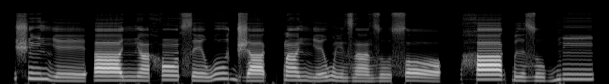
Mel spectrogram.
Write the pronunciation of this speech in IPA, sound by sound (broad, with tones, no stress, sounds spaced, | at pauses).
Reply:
ʃ ĩ˦ ɲ e˨ | aː˧ ɲ ã˨ h ɔ̃˧ s e˨ w u˦ d͡ʒ aː˨ k k͡p ã˦ ɲ e˨˦ w ĩ˨ z ã˨ z u˨ s ɔ˦˨ | h aː˦ k͡p ɨ˨ z u˨ b ĩ˦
